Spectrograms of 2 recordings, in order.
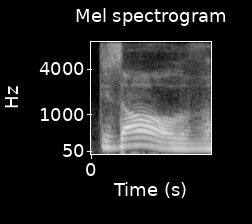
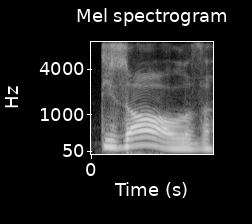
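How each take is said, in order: No difference in how they are said.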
